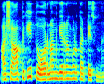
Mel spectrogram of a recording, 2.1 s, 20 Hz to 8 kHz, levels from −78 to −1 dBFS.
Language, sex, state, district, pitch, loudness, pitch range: Telugu, female, Telangana, Hyderabad, 200 Hz, -15 LUFS, 185-220 Hz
